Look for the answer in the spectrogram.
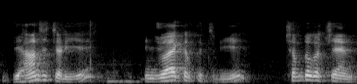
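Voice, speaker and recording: A man's voice: on the high side, lively intonation, normal speed, gravelly, a bit bright. A middle-aged man teaching a spiritual class, explaining earnestly with everyday examples and sayings. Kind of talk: online class talk. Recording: dull lo-fi sound.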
